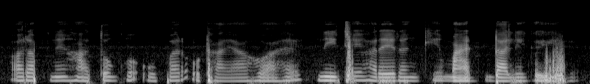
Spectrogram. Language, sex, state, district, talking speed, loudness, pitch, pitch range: Hindi, female, Uttar Pradesh, Etah, 160 wpm, -22 LUFS, 170 Hz, 160-180 Hz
